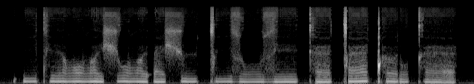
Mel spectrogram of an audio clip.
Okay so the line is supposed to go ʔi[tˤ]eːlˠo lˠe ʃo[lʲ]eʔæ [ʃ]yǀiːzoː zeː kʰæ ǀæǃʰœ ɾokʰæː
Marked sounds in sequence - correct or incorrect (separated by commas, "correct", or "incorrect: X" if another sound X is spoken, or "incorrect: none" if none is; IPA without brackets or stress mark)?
incorrect: tʰ, incorrect: lˠ, correct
